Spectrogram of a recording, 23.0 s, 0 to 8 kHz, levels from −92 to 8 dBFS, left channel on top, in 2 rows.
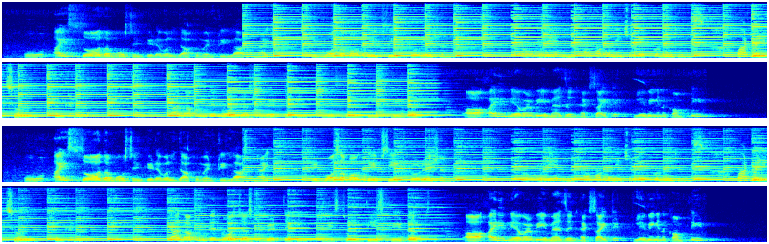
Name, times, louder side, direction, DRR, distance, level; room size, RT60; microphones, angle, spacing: voice 1, 0.3-4.0 4.6-6.7 13.9-17.8 18.4-22.1, right 3 dB, 50° right, 0.8 m, -27 dB
sound 1, 3.6-18.0, left 2 dB, 80° left, 1.6 m, -24 dB
voice 2, 7.8-12.9, left 1 dB, 10° left, 0.6 m, -28 dB
16.5 x 8.9 x 9.3 m
head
